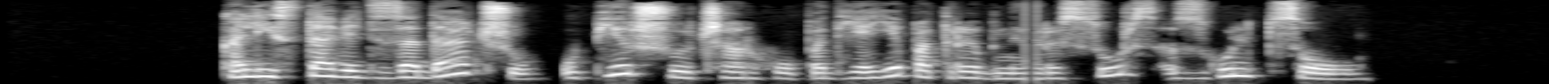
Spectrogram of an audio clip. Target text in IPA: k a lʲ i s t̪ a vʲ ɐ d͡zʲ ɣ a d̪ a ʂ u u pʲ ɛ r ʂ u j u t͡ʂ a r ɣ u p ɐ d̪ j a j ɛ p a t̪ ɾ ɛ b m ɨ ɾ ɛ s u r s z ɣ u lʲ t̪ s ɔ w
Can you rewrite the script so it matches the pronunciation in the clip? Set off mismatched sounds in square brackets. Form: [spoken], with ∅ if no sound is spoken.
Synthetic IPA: k a lʲ i s t̪ a vʲ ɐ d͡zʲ [z] a d̪ a [t͡ʂ] u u pʲ ɛ r ʂ u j u t͡ʂ a r ɣ u p ɐ d̪ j a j ɛ p a t̪ ɾ ɛ b [n] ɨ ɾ ɛ s u r s z ɣ u lʲ t̪ s ɔ w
